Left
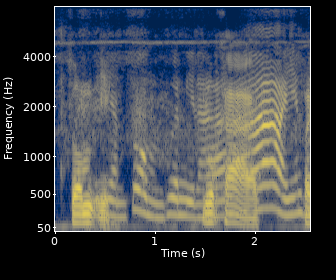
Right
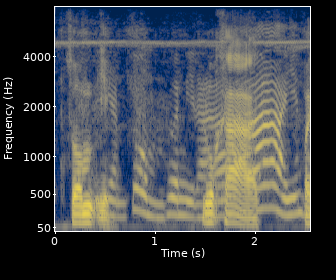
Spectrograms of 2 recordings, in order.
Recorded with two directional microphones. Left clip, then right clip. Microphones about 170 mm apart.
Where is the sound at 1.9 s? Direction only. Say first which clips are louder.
Left 3 dB; 75° left (ahead or behind).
